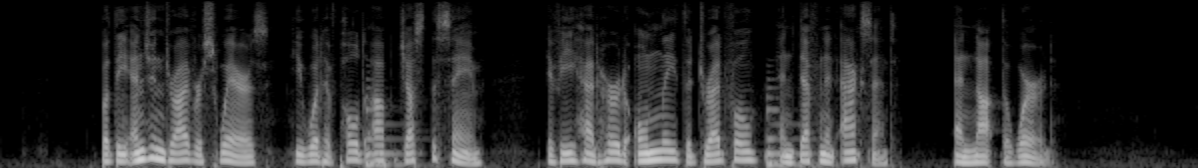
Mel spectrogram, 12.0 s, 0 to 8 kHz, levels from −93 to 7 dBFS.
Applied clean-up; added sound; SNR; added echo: none; Bowed string instrument; 13 dB; none.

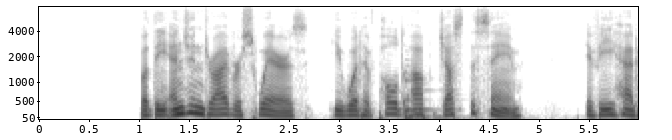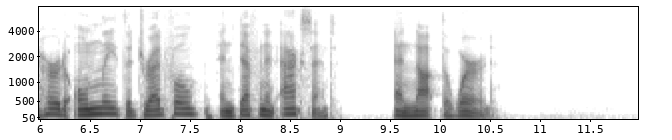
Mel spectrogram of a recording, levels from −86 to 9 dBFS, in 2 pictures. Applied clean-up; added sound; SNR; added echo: neural mask model DeepFilterNet 3.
